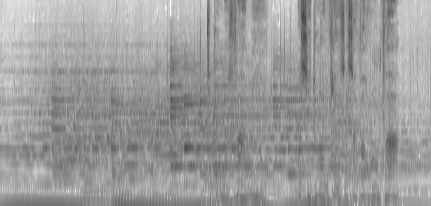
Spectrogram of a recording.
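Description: A rap track plays loud and close throughout, with a deep sustained bassline, layered synth tones and a rhythmic rapped vocal delivered over the beat.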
